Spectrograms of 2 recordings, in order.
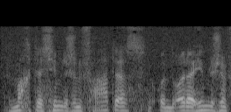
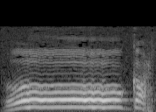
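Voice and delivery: a much higher, much louder cry of pain to God; anguished cry; 12 semitones higher, 15 dB louder than usual. Shown as a demonstration. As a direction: let it burst out like real pain. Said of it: "Du schreist nur, wenn es dir wirklich wehtut".

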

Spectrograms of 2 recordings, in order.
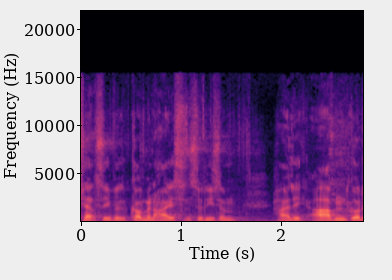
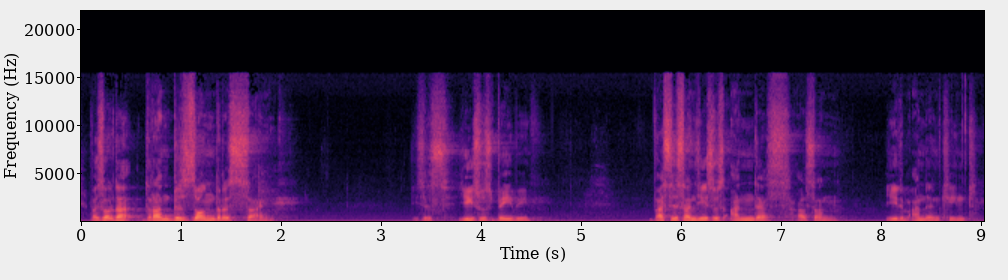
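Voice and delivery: normal talking voice

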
